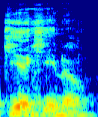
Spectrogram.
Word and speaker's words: Giacchino: No, it's close to term, it's not Giacchino level, obviously, but, it's close to it, or How do you say it? – Giacchino. – Giacchino.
